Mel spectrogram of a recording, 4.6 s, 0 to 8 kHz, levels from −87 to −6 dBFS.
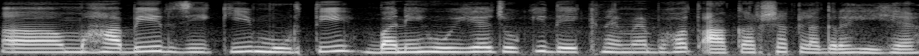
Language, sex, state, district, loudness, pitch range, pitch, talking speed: Hindi, female, Uttar Pradesh, Varanasi, -18 LUFS, 205-230 Hz, 215 Hz, 220 wpm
